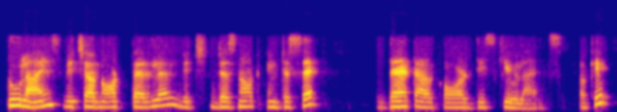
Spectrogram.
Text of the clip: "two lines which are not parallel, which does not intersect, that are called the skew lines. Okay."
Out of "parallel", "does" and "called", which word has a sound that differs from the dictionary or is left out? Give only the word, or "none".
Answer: none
